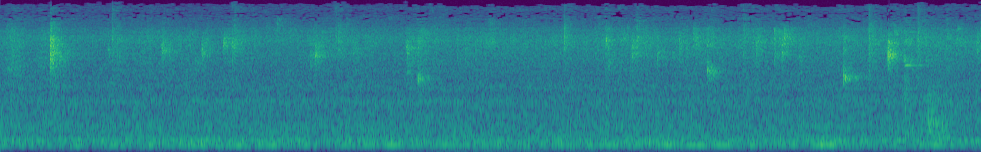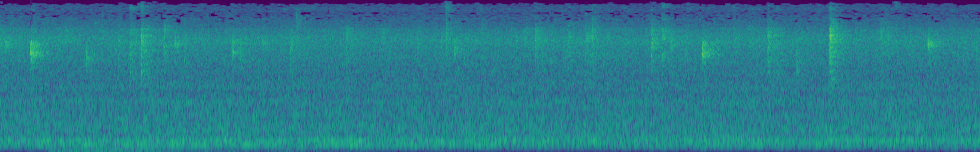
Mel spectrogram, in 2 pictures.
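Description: Food frying in pans, meat and eggs, a steady sizzle dotted with many small pops and crackles, over a faint steady low hum.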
